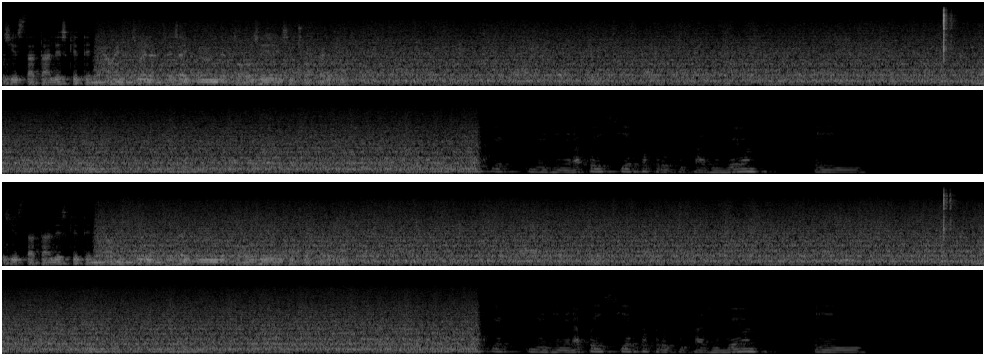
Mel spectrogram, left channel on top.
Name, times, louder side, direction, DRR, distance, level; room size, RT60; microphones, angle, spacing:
voice 1, 0.0-3.5, left 1 dB, 50° left, 1.6 m, -43 dB
sound 1, 0.9-14.6, right 1 dB, 10° right, 1.0 m, -42 dB
voice 2, 5.0-8.7 9.6-12.7 13.1-17.5 17.9-18.4, right 1 dB, 40° right, 6.3 m, -54 dB
sound 2, 8.3-11.0, left 9 dB, 30° left, 1.9 m, -45 dB
13.0 x 11.5 x 3.6 m
head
